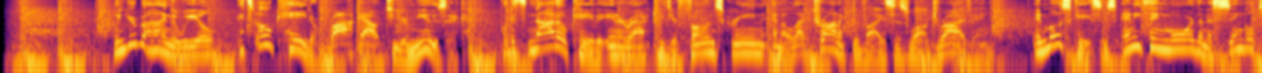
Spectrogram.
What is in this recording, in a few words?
Phones Down Radio; ODOT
